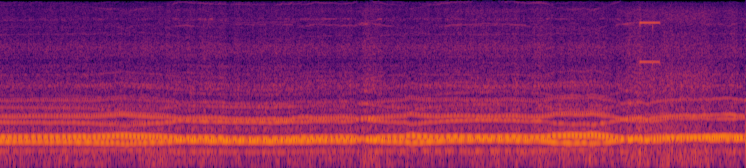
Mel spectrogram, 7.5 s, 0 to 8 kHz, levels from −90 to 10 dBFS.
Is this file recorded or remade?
recorded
